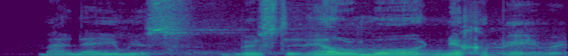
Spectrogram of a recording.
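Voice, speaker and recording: Spoken at a fairly slow pace with fairly even intonation, the voice carries audible room echo and noticeable background noise. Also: man. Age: 80s+. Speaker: sanitation worker, civil rights veteran. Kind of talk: short speech. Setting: stage with audience.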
